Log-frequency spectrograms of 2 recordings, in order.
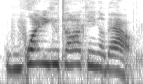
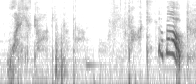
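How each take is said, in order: First: Plain. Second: Breathy fast whisper of disbelief. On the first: Echoing the phrase in disbelief. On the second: Mocking the mom's question in a whisper. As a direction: whisper it to yourself, quick. Echoing the phrase, dropping to whisper. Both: Pretend.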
